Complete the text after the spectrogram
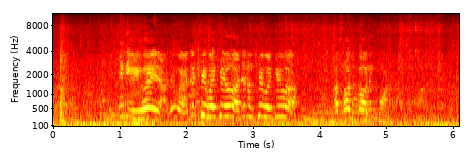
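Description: A young man speaks animatedly close by.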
